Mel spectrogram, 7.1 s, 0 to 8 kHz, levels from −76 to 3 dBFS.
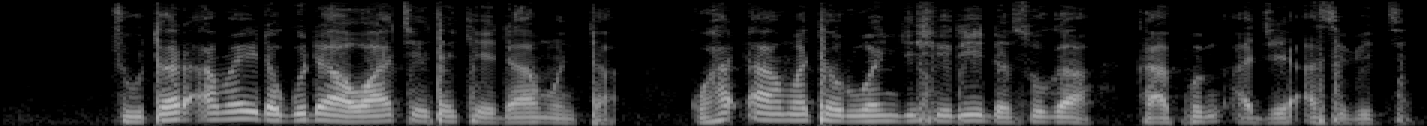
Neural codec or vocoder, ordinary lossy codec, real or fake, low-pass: codec, 16 kHz, 16 kbps, FreqCodec, smaller model; none; fake; none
